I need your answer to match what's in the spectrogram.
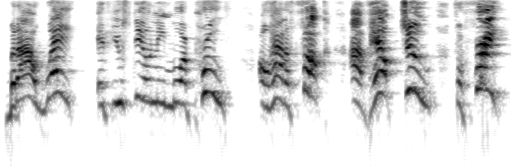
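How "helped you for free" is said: slow, strained, higher cry; voice cracking. Real, not acted. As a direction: let it break into a sob. Boss venting, voice cracks.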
